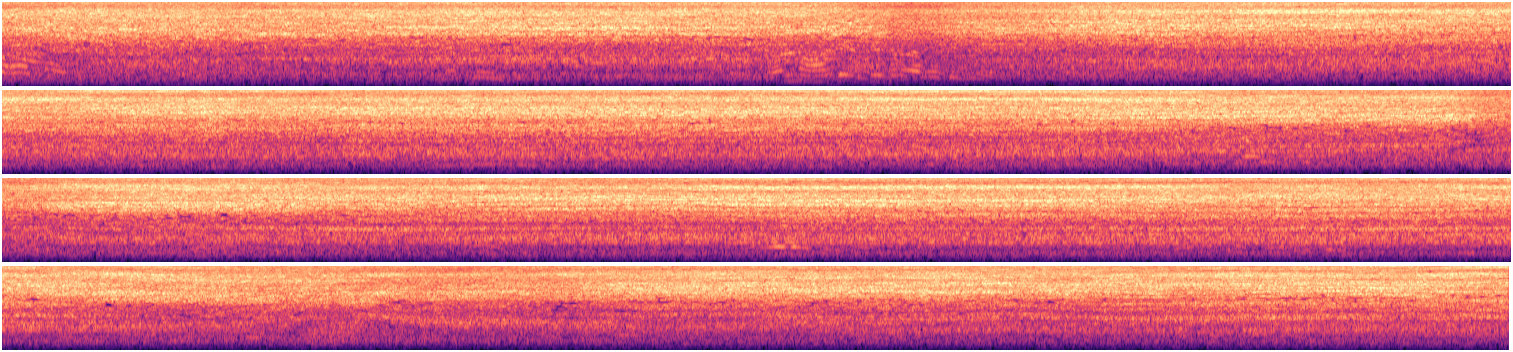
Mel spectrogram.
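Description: A steady high-pitched hiss with faint voices underneath. It dips briefly about four seconds in, again around fifteen seconds, and once more near twenty-five seconds.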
